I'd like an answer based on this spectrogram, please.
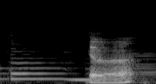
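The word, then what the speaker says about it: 德: This character, this word in Chinese, is pronounced de.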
